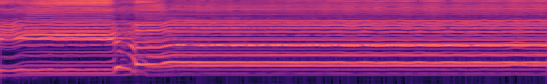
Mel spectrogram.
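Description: Female vocal quartet singing a cappella in harmony. The voices glide up into a higher chord about a second in and hold it as one long sustained note.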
